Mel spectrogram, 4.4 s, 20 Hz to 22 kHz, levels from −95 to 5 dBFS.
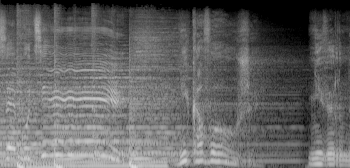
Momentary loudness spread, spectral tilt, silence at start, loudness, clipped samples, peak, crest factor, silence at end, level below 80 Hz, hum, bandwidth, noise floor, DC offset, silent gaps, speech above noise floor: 13 LU; -4.5 dB/octave; 0 s; -18 LUFS; under 0.1%; -4 dBFS; 16 dB; 0 s; -28 dBFS; none; 19.5 kHz; -45 dBFS; under 0.1%; none; 22 dB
